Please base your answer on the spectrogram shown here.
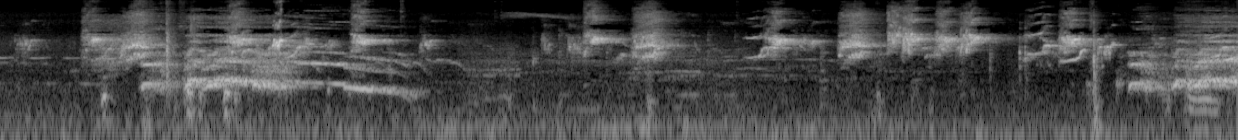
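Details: A young Javan myna in mimicking song: a continuous jumble of squeaky, rasping and whistled notes in irregular clusters, with a steady low background rumble.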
